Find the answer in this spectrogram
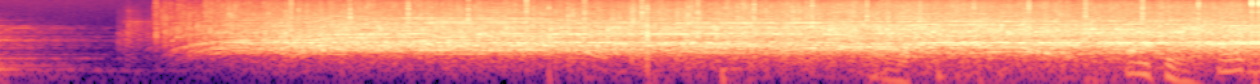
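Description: The band's final note fades into a brief silence, then studio audience applause swells up about a second in and holds steady.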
